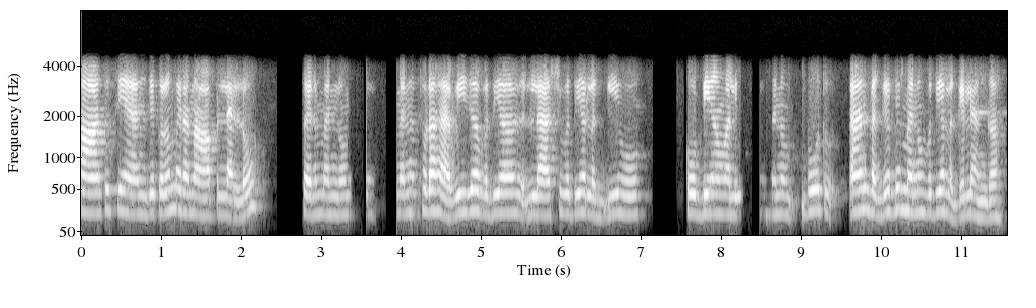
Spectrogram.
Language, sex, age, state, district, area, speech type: Punjabi, female, 30-45, Punjab, Firozpur, urban, conversation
